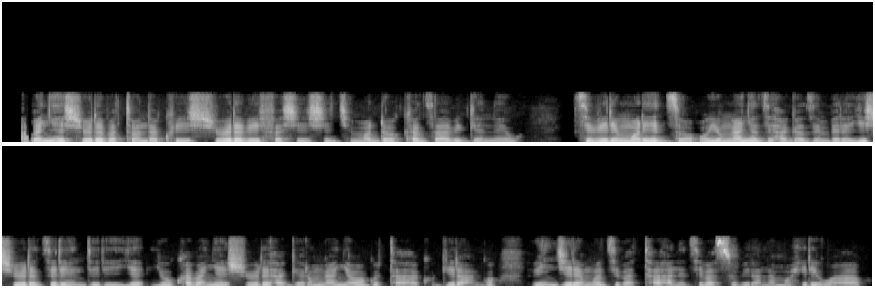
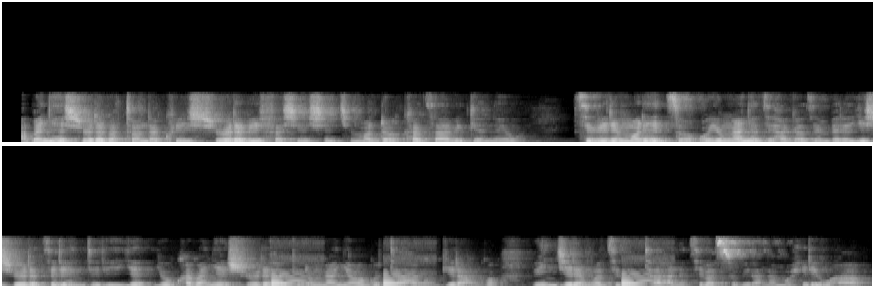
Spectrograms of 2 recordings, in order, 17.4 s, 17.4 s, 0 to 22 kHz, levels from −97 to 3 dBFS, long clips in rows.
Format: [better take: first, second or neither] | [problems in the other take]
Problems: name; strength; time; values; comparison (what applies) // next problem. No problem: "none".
first | background sound (Keyboard (musical)); 3 dB above the speech // room echo; dies away in 0.6 s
